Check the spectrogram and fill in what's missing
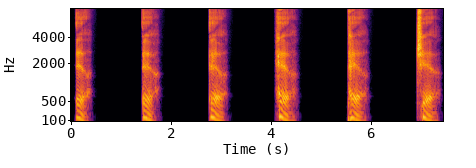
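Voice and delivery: slow drawn-out demo of air: air, hair, pear, chair; teacher slowly models each air word; model English air sound. Shown as a demonstration. Teacher shows learners how air is said. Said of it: "它是这么发音的".

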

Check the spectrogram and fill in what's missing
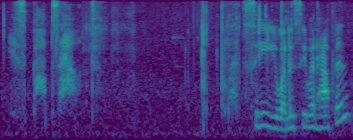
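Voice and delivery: soft unvoiced teasing whisper. Real, not acted. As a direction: whisper like sharing a secret. Teaser whisper to audience.

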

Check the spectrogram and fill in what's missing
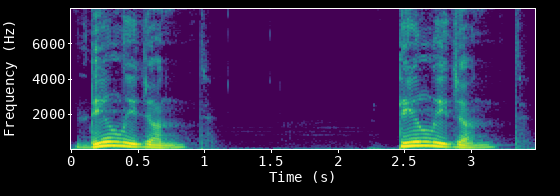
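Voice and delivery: slow, careful English model of diligent; model pronunciation. Shown as a demonstration. Teacher modelling diligent for students to repeat. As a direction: say diligent clearly, syllable by syllable. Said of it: "diligent라고 발음하시면 되겠고요".

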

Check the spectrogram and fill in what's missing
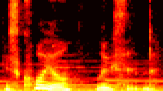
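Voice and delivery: ordinary delivery

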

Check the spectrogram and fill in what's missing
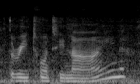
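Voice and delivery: ordinary talk

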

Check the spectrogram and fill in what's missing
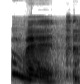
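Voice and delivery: ordinary talk, nothing marked

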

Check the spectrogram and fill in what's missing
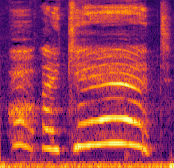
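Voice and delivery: terrified gamer; panicked cry. Real, not acted. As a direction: squeal out in panic. Panicked reaction.

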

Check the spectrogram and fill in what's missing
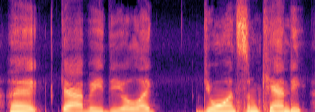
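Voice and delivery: high, fast tempting call; a quick sweet-talking pitch; eager coaxing. Acted. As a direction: lure her in quickly and brightly. Tempting Gabby with candy.

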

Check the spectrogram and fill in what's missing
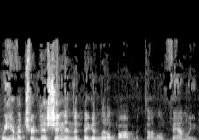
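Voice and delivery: ordinary delivery

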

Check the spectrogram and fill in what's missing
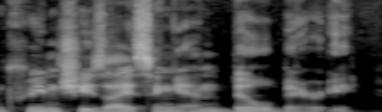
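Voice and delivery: ordinary delivery

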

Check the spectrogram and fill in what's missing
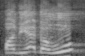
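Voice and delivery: shouted, sung preaching over the music; full-force preaching. Acted. Pastor calls down the God of vengeance in a fiery sung sermon. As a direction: preach it with fire and fury.

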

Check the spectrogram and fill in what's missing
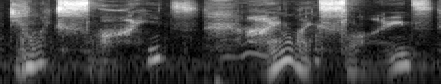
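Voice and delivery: slow, teasing questions; slow mocking sing-song. Gamer teasing the baby before throwing it down the chute, slow sing-song. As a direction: taunt it sweetly before dumping it.

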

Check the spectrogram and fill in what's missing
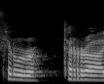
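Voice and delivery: "Throw" drawn out slowly from the TH; TH demonstration. Shown as a demonstration. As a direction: slowly sound out the "thr" opening of "Throw". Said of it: "T H được nữa này". (đọc chậm, rõ âm "TH" trong "Throw")

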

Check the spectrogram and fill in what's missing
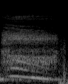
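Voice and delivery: quick gasp of discovery; sharp gasp. Acted. Storyteller acting the son's gasp of a new idea.

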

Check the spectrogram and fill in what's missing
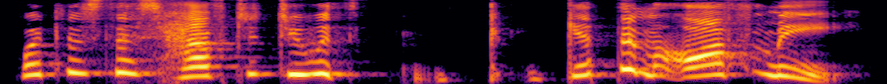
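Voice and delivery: very high, loud, frantic protest; exasperated outburst. Acted. Woman interrupting police as girls cling, exasperated outburst. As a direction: burst out, stumbling into a frantic demand.

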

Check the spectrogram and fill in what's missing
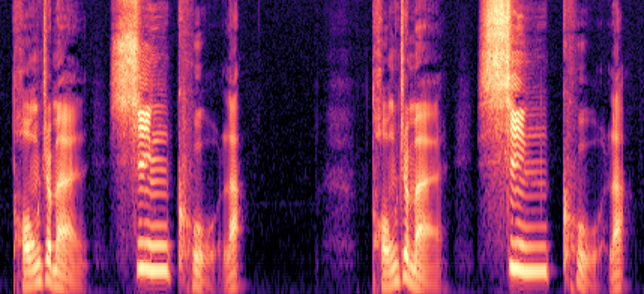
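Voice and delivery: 辛苦 punched, slow and full; slow, stressed reading. Shown as a demonstration. Teacher reading aloud, weight on 辛苦. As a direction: lean hard on 辛苦. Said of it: "加重力度和音强".

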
